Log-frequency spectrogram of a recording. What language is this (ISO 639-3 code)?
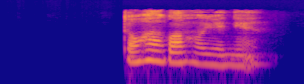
zho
